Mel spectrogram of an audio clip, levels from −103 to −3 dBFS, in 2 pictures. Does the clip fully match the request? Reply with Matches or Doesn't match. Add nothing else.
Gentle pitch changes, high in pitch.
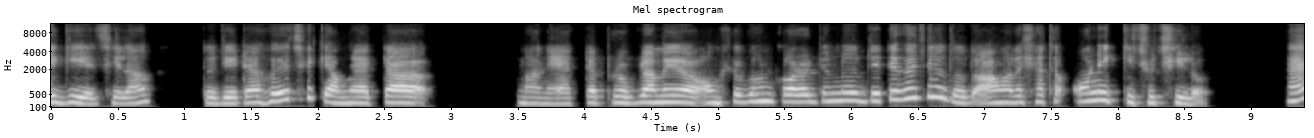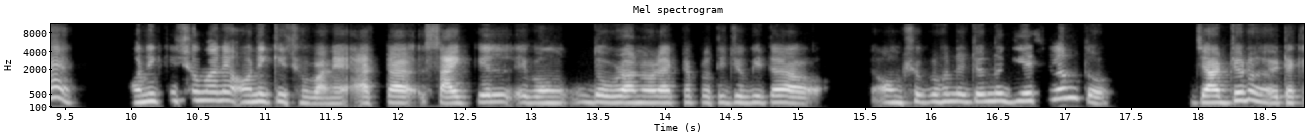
Doesn't match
